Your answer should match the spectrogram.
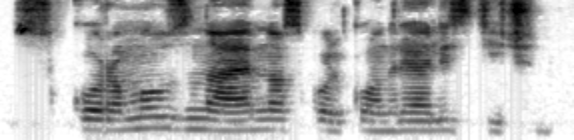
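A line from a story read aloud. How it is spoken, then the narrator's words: Muttering. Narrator (Russian): пробормотал Деврис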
